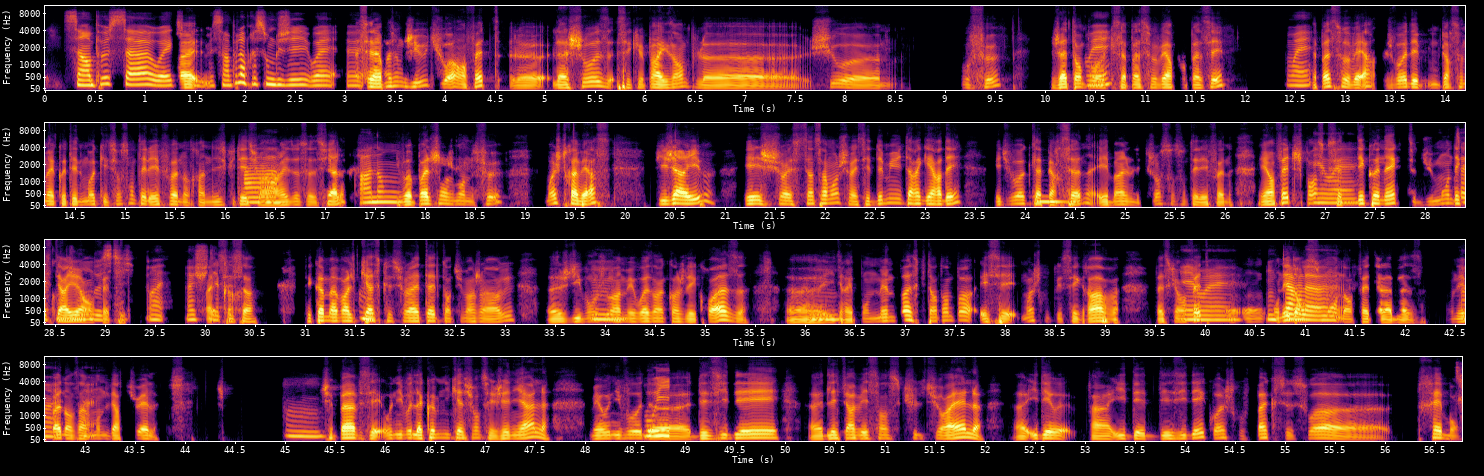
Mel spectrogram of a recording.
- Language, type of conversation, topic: French, unstructured, Comment la technologie change-t-elle nos relations sociales aujourd’hui ?
- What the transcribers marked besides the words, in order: none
